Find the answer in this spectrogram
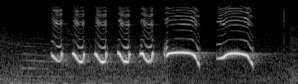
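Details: Black-throated laughingthrush song in wild style, used to train young birds: five quick looping whistles followed by two longer arched whistled notes.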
